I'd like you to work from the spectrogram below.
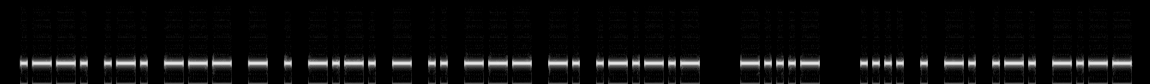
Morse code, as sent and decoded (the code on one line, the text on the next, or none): .--. .-. --- - . -.-. - .. --- -. .-.-.- / -...- / .... -. .-. -.--
PROTECTION. <BT> HENRY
